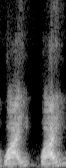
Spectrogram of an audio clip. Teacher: o U é uma semivogal, porque ele tem o som mais fraco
